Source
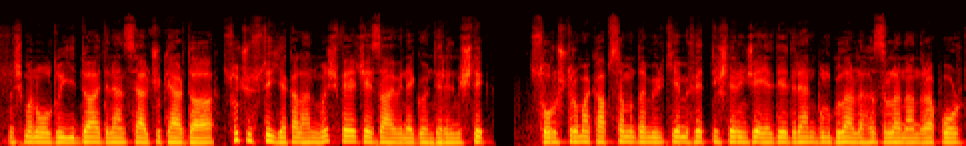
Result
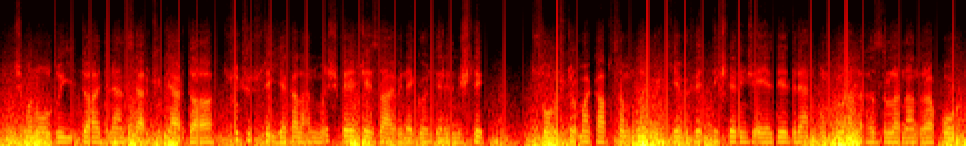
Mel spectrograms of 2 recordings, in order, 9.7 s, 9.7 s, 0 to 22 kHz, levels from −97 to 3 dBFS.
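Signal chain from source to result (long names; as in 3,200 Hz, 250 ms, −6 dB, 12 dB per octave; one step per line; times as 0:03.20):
running median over 9 samples
wind on the microphone 150 Hz −28 dBFS
regular buffer underruns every 0.18 s, samples 1,024, zero, from 0:00.53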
